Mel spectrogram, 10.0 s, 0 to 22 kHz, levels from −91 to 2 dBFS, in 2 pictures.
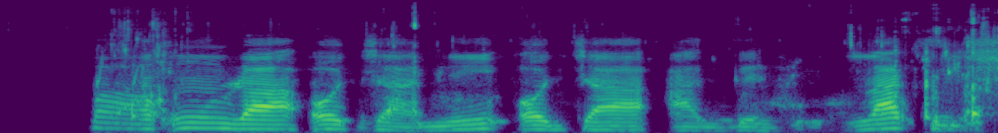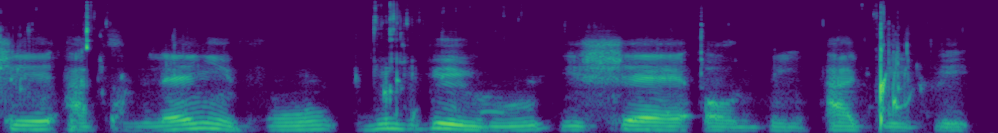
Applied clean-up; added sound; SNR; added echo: neural mask model Resemble Enhance denoiser.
